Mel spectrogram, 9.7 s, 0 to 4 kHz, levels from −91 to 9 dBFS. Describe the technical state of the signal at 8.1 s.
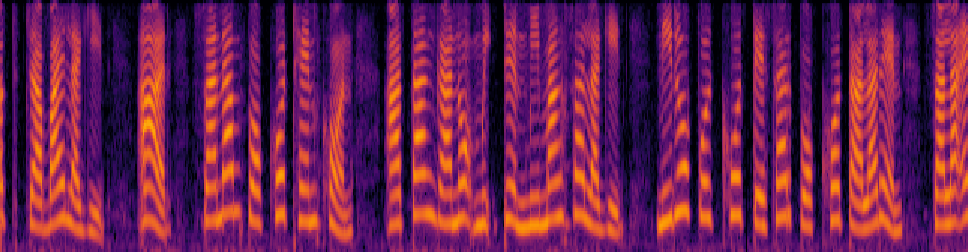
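At 8.1 s the speech signal is intact, with no dropout, glitch or other fault, only the narrow telephone band of the call path with nothing above 4 kHz.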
